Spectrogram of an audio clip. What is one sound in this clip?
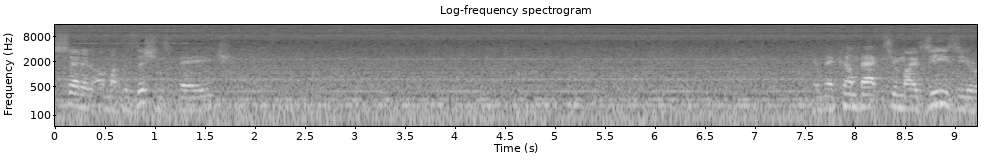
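A lathe machine hums steadily.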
